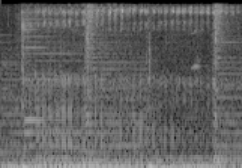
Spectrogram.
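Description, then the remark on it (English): A cat purring steadily, a deep continuous rumble that swells in a slow rhythm of about four breaths, fairly loud with no voices over it. “Purr for me, kitty.”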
